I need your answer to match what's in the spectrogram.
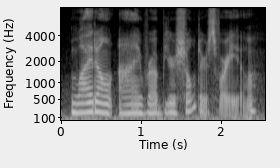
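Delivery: ordinary delivery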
